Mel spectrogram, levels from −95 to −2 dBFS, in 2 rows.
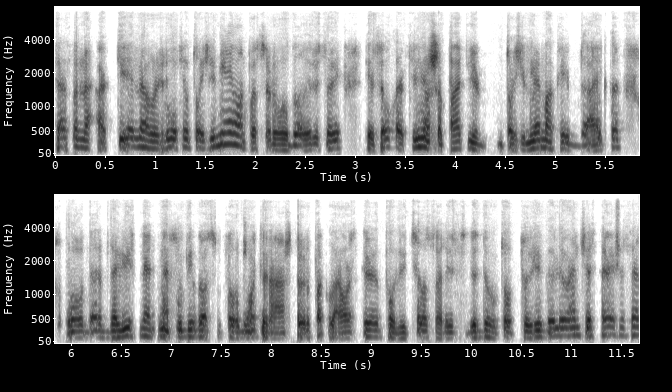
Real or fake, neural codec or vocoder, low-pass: fake; codec, 24 kHz, 1.5 kbps, HILCodec; 7.2 kHz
